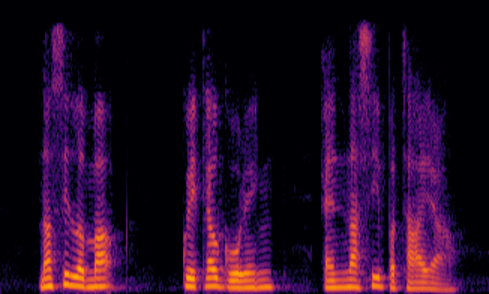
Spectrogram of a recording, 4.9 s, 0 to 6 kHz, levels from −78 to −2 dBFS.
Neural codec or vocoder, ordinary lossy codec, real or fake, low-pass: codec, 16 kHz, 0.8 kbps, ZipCodec; AAC, 32 kbps; fake; 5.4 kHz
